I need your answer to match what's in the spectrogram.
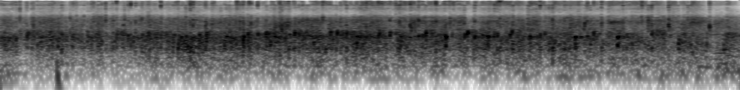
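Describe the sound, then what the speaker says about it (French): A crowd at a political event gives loud, continuous applause, a dense wash of clapping holding steady throughout with faint voices underneath. "On l'applaudit, chers amis, on l'applaudit"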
